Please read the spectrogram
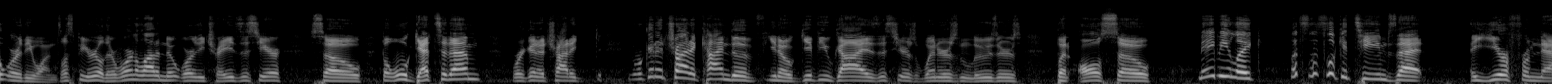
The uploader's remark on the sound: live from Frawley Stadium in Wilmington, home of The Blue Rocks!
